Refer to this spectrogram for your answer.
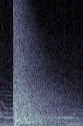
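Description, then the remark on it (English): A single loud gunshot from a six-shooter revolver fired into the air inside a bar cracks out sharply, followed by a long reverberant tail that slowly fades, with no voices around it. “Suddenly, a gunshot rings out in the bar, and everyone freezes.”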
